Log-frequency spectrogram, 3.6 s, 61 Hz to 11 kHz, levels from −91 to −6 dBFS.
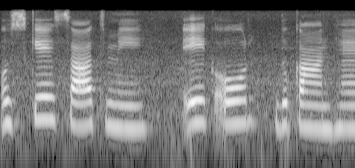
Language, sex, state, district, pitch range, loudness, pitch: Hindi, female, Haryana, Charkhi Dadri, 215-245 Hz, -18 LUFS, 230 Hz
